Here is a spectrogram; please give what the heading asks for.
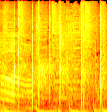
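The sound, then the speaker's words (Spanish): A studio audience on a television variety show claps in a brief burst. A handful of sharp, distinct claps ring out over a steady bed of voices. “Un aplauso, amigos.”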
